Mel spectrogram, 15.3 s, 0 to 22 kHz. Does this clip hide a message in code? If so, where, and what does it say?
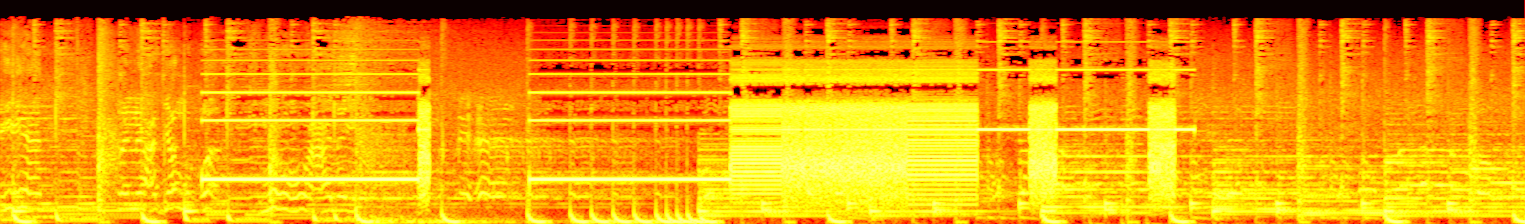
Yes: ZX Spectrum tape loading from 2.0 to 11.9 s, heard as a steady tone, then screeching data.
